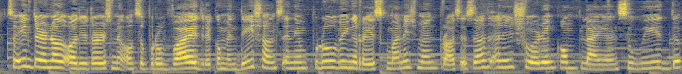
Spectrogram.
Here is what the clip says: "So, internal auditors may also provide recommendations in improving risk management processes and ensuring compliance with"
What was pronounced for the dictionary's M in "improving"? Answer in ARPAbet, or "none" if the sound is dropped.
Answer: M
